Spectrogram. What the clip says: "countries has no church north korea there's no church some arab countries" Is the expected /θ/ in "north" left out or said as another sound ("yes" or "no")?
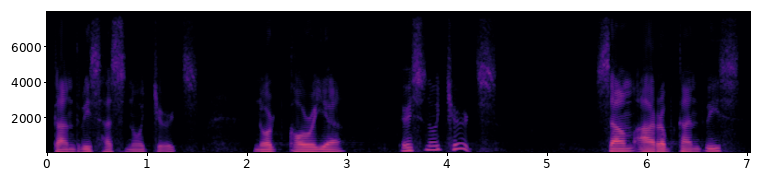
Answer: yes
